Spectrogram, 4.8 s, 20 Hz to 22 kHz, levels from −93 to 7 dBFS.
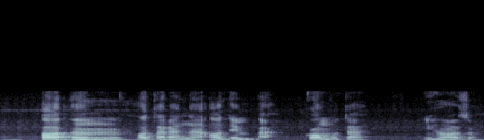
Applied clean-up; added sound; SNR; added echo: none; none; none; none.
